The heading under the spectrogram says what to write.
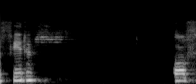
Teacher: কফ এসেছে তাই রকে বারিক হবে না পুর করে পড়তে হবে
